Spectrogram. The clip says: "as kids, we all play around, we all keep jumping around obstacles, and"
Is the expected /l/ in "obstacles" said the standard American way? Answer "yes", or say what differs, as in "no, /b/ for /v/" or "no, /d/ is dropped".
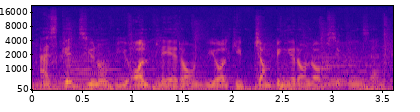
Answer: no, /n/ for /l/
